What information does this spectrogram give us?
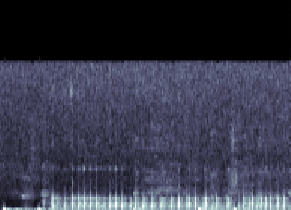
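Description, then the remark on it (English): A slow heartbeat thumps in deep, paired beats, lub-dub, roughly every second and a half, under a steady buzzing drone that fills the background. “Okay, now add Bill Hicks to the heartbeat.”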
